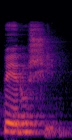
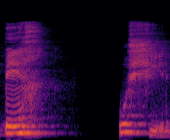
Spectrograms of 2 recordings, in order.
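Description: First: The two words run together without a break. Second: The two words are said with a break. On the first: The speaker calls it right. "Unindo consoante e vogal, uma única coisa" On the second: The speaker calls it wrong. "Não vamos dizer per uxire"

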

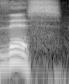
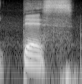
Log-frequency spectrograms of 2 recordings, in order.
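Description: First: The vowel is short and clipped. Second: The vowel is drawn out long. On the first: The speaker calls it right. "this this درسته" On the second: The speaker calls it wrong. "نمیگم take this یا this"

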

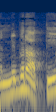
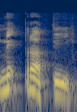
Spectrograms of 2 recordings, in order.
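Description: First: The word is run together without any break. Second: There is a slight break after the first syllable. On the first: The speaker calls it wrong. "ਨਿਭਰਾਤੀ ਨਹੀਂ ਬੋਲਣਾ" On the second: The speaker calls it right. "ਨੰਨੇ ਤੋਂ dash ਦੇ ਕੇ ਉਚਾਰਨ ਕਰਨਾ ਹੈ"

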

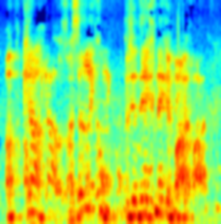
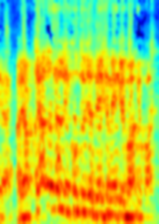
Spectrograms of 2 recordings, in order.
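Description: First: It sounds sarcastic, as if burdened. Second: It sounds angry and annoyed.

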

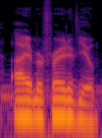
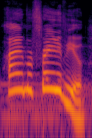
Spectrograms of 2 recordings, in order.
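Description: First: The voice is pitched deep and low. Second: The voice is pitched high and light. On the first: "do it in a deeper voice" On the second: "do it in a higher voice"

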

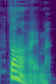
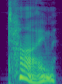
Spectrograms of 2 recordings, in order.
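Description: First: The word begins with a TH sound. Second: The word begins with a plain T sound. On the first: The speaker calls it wrong. "and not thyme" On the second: The speaker calls it right. "is pronounced time"

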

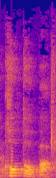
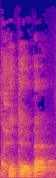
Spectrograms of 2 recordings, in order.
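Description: First: The pitch is high on the first syllable. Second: The pitch stays flat across the word. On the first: "现在变成kotoba" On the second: "原本是kotoba"

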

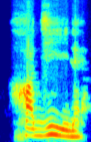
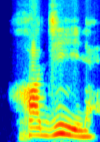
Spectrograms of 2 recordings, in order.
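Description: No difference in how they are said.

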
